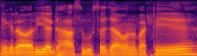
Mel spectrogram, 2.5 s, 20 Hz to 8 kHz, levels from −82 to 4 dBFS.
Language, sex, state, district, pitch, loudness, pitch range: Bhojpuri, male, Bihar, East Champaran, 120 Hz, -14 LUFS, 120-125 Hz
